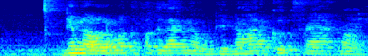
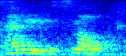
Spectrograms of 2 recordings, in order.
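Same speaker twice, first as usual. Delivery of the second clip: ordinary talk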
